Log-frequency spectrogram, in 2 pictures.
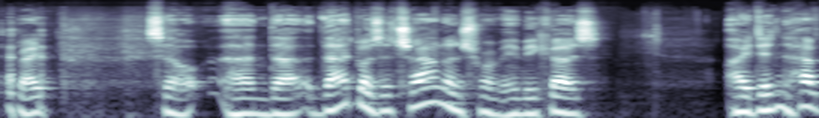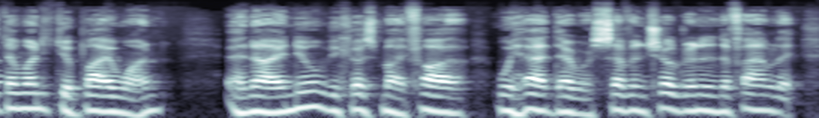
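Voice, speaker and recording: Somewhat breathy and fairly high in pitch, a man's voice keeps fairly even intonation at a moderate pace. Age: 80s+. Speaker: retired entrepreneur. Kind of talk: interview answer. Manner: hesitant.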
